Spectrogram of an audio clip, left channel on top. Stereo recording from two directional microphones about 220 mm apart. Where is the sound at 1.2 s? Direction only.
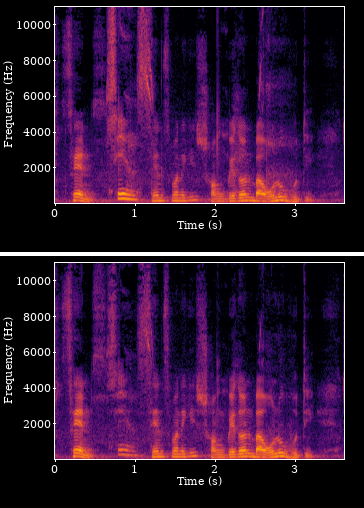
30° right (ahead or behind).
